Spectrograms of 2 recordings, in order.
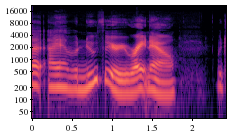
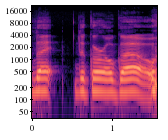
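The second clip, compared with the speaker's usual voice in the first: put-on deeper dad voice; 3 semitones lower, 5 dB louder than usual. Retelling a movie scene, the speaker quotes her line in a deeper dad voice. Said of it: "doing like a kind of a deeper voice".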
